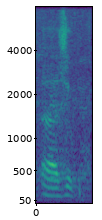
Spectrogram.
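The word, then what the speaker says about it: Tszyu: You know, you got Charlo and Tim Tizu. Is that how you say it? – Zhu. – Tim Zhu. – Okay, yeah. Sorry.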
